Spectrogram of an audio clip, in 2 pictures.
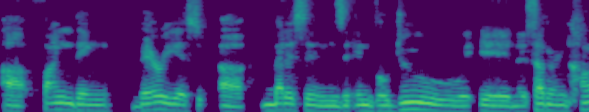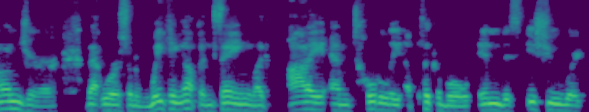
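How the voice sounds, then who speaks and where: A man's voice: medium pitch, darkish tone, slightly rough, dry recording, low-quality recording. A man talking as a podcast guest, reflective and sometimes searching for words. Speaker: guest, medicine practitioner. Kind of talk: casual interview chat. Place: Sao Paulo, Brazil.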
